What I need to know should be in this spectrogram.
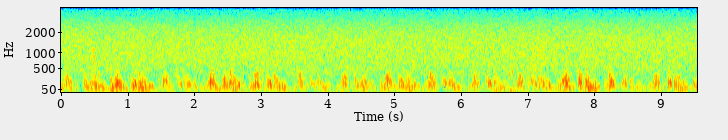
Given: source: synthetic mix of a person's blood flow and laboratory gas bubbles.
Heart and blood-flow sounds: Doppler ultrasound of blood flow; precordium
6.70-6.82 s: bubbles
6.97-7.35 s: bubbles
From the record:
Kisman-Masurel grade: 211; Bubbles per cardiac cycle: several, 3 to 8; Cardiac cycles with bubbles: 1 to 10%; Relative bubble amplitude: barely perceptible (0.100 to 0.250); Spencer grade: 1 (occasional bubble signal discernible with the cardiac motion signal, with majority of cardiac periods free of bubbles); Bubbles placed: anywhere in the cardiac cycle

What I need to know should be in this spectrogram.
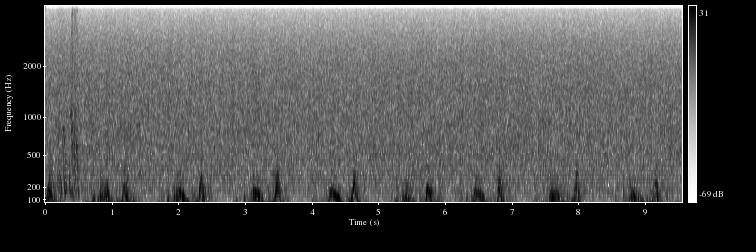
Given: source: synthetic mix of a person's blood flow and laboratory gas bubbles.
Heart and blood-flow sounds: Doppler ultrasound of blood flow; precordium
0.17-0.53 s: bubbles
0.90-1.01 s: bubbles
From the record:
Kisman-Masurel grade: 213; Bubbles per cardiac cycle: several, 3 to 8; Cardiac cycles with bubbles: 1 to 10%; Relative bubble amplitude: loud (0.450 to 0.775); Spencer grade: 1 (occasional bubble signal discernible with the cardiac motion signal, with majority of cardiac periods free of bubbles); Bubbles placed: only in the low amplitude regions of the cardiac cycle

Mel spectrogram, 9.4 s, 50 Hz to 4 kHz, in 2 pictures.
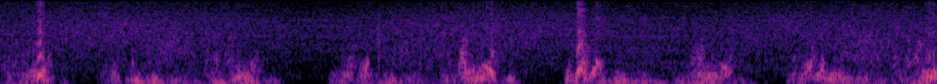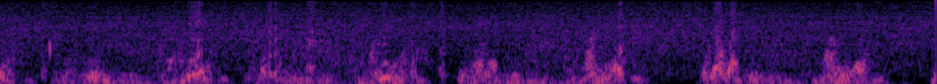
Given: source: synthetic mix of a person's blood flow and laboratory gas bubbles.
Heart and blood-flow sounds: Doppler ultrasound of blood flow; precordium
0.00-0.18 s: bubbles
4.89-4.98 s: bubbles
6.01-6.12 s: bubbles
6.22-6.29 s: bubbles
6.72-6.84 s: bubbles
6.88-6.93 s: bubbles
From the record:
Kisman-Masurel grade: 121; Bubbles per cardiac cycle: 1 to 2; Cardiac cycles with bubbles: 10 to 50%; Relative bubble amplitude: barely perceptible (0.100 to 0.250); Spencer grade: 2 (many but less than half of the cardiac periods contain bubble signals, singularly or in groups); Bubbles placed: anywhere in the cardiac cycle

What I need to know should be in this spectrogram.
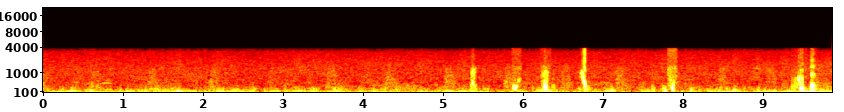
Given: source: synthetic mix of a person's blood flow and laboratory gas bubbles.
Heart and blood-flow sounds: Doppler ultrasound of blood flow; subclavian vein
5.34-5.42 s: bubbles
5.85-5.99 s: bubbles
6.22-6.34 s: bubbles
6.71-6.84 s: bubbles
7.80-7.92 s: bubbles
9.36-9.54 s: bubbles
9.58-9.70 s: bubbles
From the record:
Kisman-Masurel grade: 123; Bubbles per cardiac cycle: 1 to 2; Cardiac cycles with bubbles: 10 to 50%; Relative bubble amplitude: loud (0.450 to 0.775); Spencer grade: 2 (many but less than half of the cardiac periods contain bubble signals, singularly or in groups); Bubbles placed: anywhere in the cardiac cycle

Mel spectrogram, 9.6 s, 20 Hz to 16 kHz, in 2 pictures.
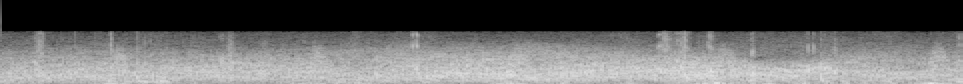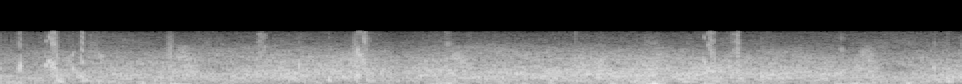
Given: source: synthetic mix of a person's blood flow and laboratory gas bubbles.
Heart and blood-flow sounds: Doppler ultrasound of blood flow; subclavian vein
0.15-0.38 s: bubbles
0.46-0.86 s: bubbles
1.08-1.14 s: bubbles
1.75-1.81 s: bubbles
1.84-1.92 s: bubbles
1.97-2.18 s: bubbles
3.04-3.12 s: bubbles
3.25-3.60 s: bubbles
3.73-3.88 s: bubbles
3.90-4.26 s: bubbles
4.36-4.51 s: bubbles
4.75-4.84 s: bubbles
4.88-4.96 s: bubbles
5.01-5.41 s: bubbles
6.08-6.17 s: bubbles
6.29-6.35 s: bubbles
6.42-6.51 s: bubbles
6.58-6.73 s: bubbles
7.03-7.19 s: bubbles
7.69-8.70 s: bubbles
9.00-9.04 s: bubbles
9.41-9.63 s: bubbles
From the record:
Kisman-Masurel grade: 242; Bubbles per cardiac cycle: several, 3 to 8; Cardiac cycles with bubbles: 100%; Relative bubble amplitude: moderate (0.250 to 0.450); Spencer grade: 3 (all of the cardiac periods contain showers or single bubble signals, but not dominating or overriding the cardiac motion signals); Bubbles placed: anywhere in the cardiac cycle

